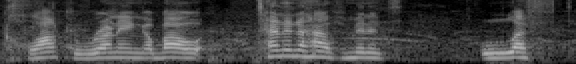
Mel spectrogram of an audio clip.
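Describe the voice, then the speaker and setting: A young man co-commentating a high school football game, casual and a bit halting. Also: fairly even intonation, fairly bright tone. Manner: casual, halting, breaks into laughter.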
